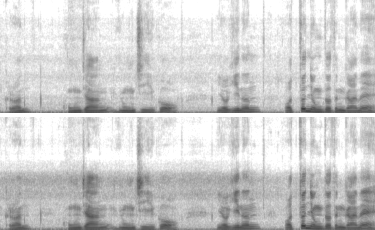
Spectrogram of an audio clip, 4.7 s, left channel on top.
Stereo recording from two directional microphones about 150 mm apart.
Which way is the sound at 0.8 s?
15° left (ahead or behind).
